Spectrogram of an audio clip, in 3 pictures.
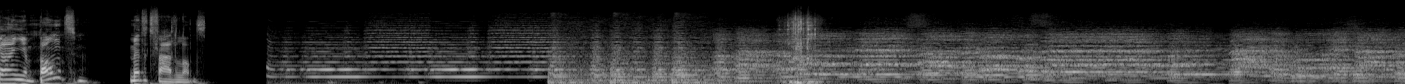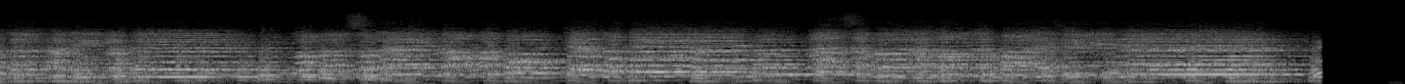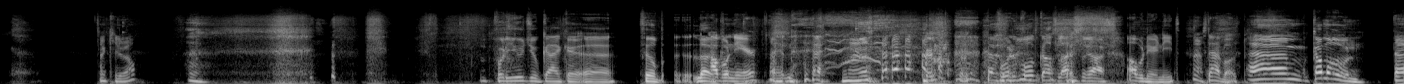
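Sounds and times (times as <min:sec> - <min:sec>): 
speech: 0:00.0 - 0:02.2, 0:29.2 - 0:29.6, 0:33.1 - 0:42.1
national anthem: 0:02.7 - 0:27.3
laughter: 0:35.7 - 0:39.2.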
